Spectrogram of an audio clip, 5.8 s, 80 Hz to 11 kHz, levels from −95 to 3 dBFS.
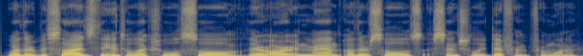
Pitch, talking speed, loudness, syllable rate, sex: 115 Hz, 165 wpm, -19 LUFS, 5.9 syllables/s, male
